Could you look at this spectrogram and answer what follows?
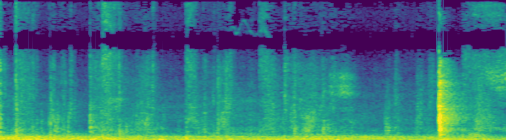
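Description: Someone walking through a doorway into a small room: light footsteps and handling knocks over a steady low hum, then one sharp thud of a door shutting about four seconds in.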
